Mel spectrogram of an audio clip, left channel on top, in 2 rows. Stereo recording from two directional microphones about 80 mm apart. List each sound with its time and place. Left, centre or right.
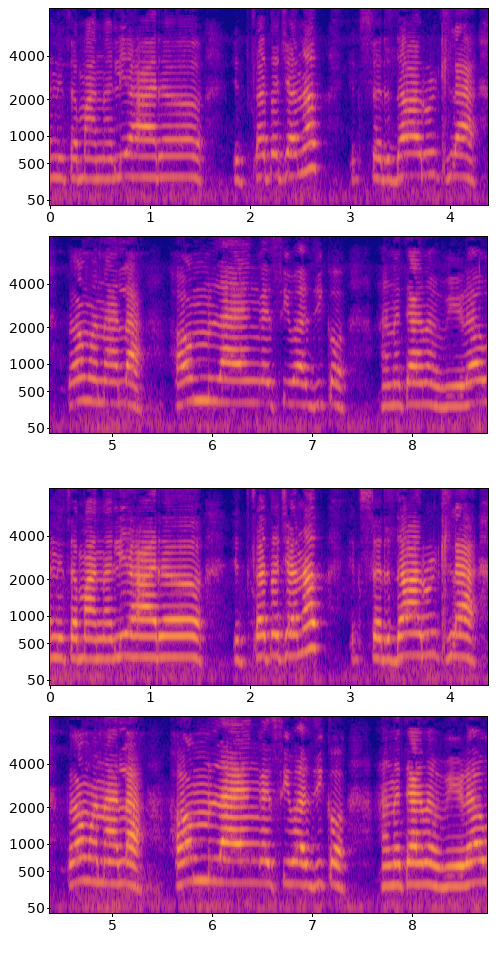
0.0 s a child's voice: left
6.3 s speech: left
6.7 s a child's voice: left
